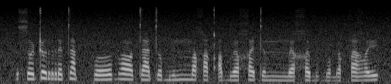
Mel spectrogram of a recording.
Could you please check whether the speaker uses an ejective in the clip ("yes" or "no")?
yes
